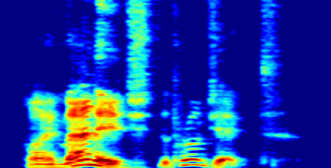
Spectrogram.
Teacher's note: The emphasis on the verb focus on your action and ownership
